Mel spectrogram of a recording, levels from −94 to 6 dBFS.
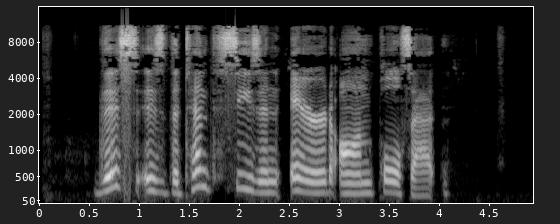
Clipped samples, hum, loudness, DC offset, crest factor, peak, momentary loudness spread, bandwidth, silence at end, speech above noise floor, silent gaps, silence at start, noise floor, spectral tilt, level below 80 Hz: under 0.1%; none; -15 LUFS; under 0.1%; 20 dB; 0 dBFS; 14 LU; 15 kHz; 1 s; 47 dB; none; 0.6 s; -65 dBFS; 0.5 dB/octave; -76 dBFS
